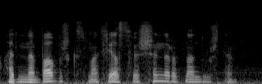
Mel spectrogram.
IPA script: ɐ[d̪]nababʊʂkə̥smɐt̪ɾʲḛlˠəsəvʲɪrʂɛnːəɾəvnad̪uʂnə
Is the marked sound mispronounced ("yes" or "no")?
no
